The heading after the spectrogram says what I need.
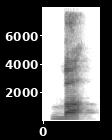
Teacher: ബ രണ്ട് ചുണ്ടിൽ നിന്നാണ്. മേലെ ചുണ്ട് അല്പം പുറത്തേക്കും താഴെ ചുണ്ട് അല്പം ഉള്ളിലേക്കും ചേർന്ന് നിൽക്കും.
